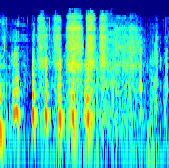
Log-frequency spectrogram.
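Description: Wet chewing and mouth noises from two people eating food topped with papaya chutney during a radio broadcast, in a steady rhythm of about five bites per second, then slowing into a few scattered smacks. Nobody speaks.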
